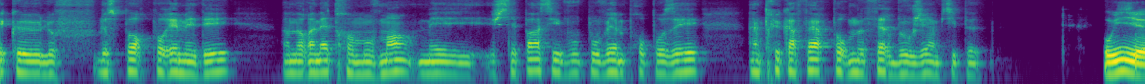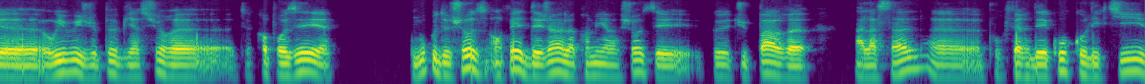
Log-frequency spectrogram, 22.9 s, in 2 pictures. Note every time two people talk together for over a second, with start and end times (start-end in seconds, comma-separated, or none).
none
